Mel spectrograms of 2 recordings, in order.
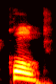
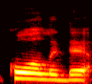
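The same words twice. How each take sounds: First: The ending blends in as one sound. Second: The ending is said as a separate syllable. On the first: The speaker calls it right. "We pronounce it as one letter" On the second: The speaker calls it wrong. "we don't say called"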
